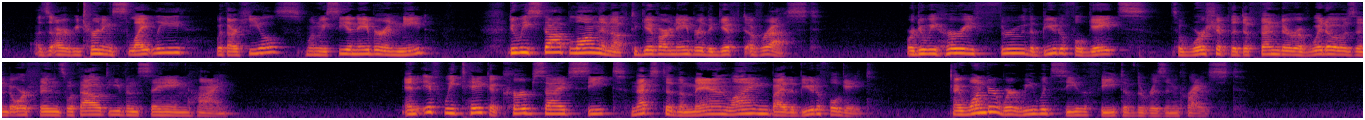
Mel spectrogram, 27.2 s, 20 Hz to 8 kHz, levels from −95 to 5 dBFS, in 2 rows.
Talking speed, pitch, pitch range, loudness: 165 wpm, 155 Hz, 130-180 Hz, -31 LUFS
